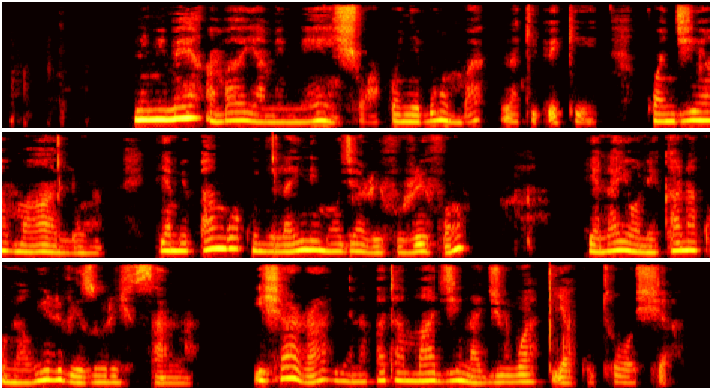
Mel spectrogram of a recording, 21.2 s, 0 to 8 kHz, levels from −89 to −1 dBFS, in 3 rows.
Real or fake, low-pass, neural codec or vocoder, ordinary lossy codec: real; 7.2 kHz; none; AAC, 32 kbps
